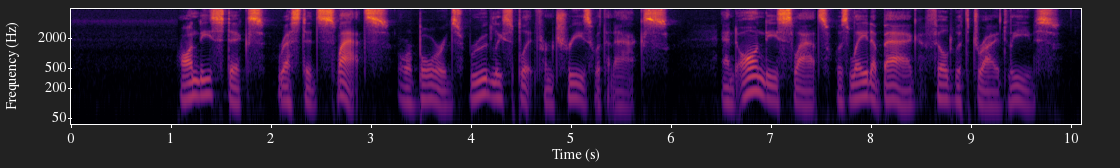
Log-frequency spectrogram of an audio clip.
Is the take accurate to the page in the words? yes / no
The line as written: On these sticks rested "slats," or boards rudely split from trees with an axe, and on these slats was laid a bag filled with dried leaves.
yes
